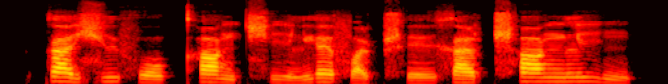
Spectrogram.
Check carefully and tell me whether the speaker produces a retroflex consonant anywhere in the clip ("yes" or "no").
yes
